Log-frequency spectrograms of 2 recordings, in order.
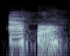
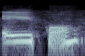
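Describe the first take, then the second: First: The first vowel is a short a sound. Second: The first vowel sounds like the letter name A. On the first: The speaker calls it right. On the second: The speaker calls it wrong.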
